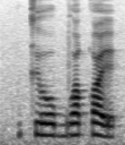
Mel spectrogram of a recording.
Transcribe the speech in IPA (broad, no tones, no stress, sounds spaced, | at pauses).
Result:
kʲ o b o qʷ e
